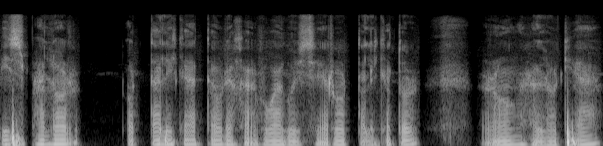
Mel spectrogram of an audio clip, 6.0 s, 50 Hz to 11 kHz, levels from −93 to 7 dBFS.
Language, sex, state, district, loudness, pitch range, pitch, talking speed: Assamese, male, Assam, Kamrup Metropolitan, -24 LUFS, 85-100 Hz, 95 Hz, 100 wpm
